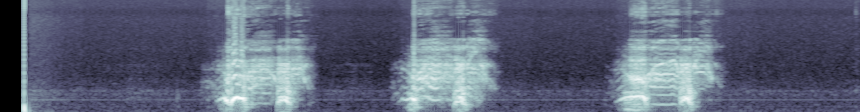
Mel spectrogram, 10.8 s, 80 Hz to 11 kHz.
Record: {
  "three_cough_length": "10.8 s",
  "three_cough_amplitude": 28941,
  "three_cough_signal_mean_std_ratio": 0.36,
  "survey_phase": "beta (2021-08-13 to 2022-03-07)",
  "age": "45-64",
  "gender": "Male",
  "wearing_mask": "No",
  "symptom_cough_any": true,
  "symptom_shortness_of_breath": true,
  "symptom_fatigue": true,
  "symptom_onset": "13 days",
  "smoker_status": "Never smoked",
  "respiratory_condition_asthma": false,
  "respiratory_condition_other": false,
  "recruitment_source": "REACT",
  "submission_delay": "2 days",
  "covid_test_result": "Negative",
  "covid_test_method": "RT-qPCR",
  "influenza_a_test_result": "Negative",
  "influenza_b_test_result": "Negative"
}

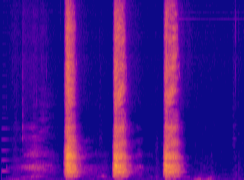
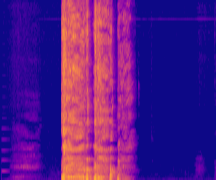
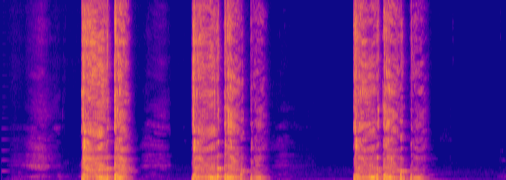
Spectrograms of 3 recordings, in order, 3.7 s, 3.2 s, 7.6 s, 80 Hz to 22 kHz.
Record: {
  "exhalation_length": "3.7 s",
  "exhalation_amplitude": 18855,
  "exhalation_signal_mean_std_ratio": 0.32,
  "cough_length": "3.2 s",
  "cough_amplitude": 32104,
  "cough_signal_mean_std_ratio": 0.38,
  "three_cough_length": "7.6 s",
  "three_cough_amplitude": 32768,
  "three_cough_signal_mean_std_ratio": 0.44,
  "survey_phase": "beta (2021-08-13 to 2022-03-07)",
  "age": "18-44",
  "gender": "Female",
  "wearing_mask": "No",
  "symptom_cough_any": true,
  "symptom_runny_or_blocked_nose": true,
  "symptom_onset": "7 days",
  "smoker_status": "Ex-smoker",
  "respiratory_condition_asthma": true,
  "respiratory_condition_other": false,
  "recruitment_source": "REACT",
  "submission_delay": "1 day",
  "covid_test_result": "Negative",
  "covid_test_method": "RT-qPCR",
  "influenza_a_test_result": "Negative",
  "influenza_b_test_result": "Negative"
}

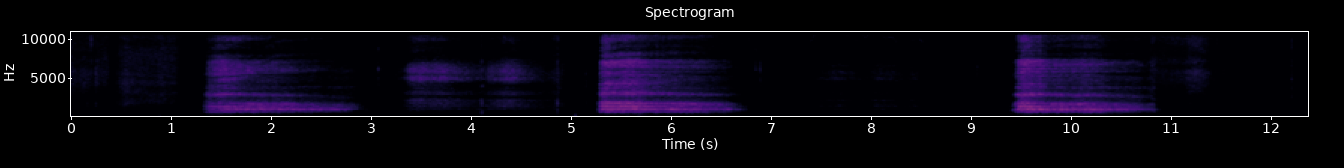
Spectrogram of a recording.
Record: {
  "exhalation_length": "12.4 s",
  "exhalation_amplitude": 877,
  "exhalation_signal_mean_std_ratio": 0.51,
  "survey_phase": "alpha (2021-03-01 to 2021-08-12)",
  "age": "65+",
  "gender": "Male",
  "wearing_mask": "No",
  "symptom_none": true,
  "smoker_status": "Never smoked",
  "respiratory_condition_asthma": false,
  "respiratory_condition_other": false,
  "recruitment_source": "REACT",
  "submission_delay": "3 days",
  "covid_test_result": "Negative",
  "covid_test_method": "RT-qPCR"
}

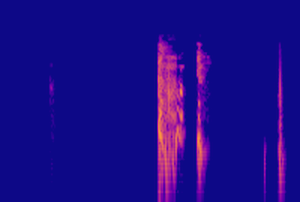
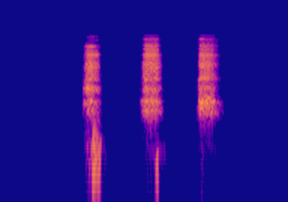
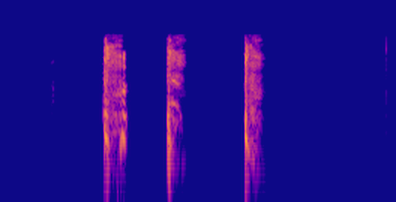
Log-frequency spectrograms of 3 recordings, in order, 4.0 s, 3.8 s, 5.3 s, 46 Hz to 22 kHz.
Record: {
  "cough_length": "4.0 s",
  "cough_amplitude": 28645,
  "cough_signal_mean_std_ratio": 0.22,
  "exhalation_length": "3.8 s",
  "exhalation_amplitude": 31530,
  "exhalation_signal_mean_std_ratio": 0.33,
  "three_cough_length": "5.3 s",
  "three_cough_amplitude": 32052,
  "three_cough_signal_mean_std_ratio": 0.23,
  "survey_phase": "alpha (2021-03-01 to 2021-08-12)",
  "age": "18-44",
  "gender": "Female",
  "wearing_mask": "Yes",
  "symptom_none": true,
  "smoker_status": "Ex-smoker",
  "respiratory_condition_asthma": false,
  "respiratory_condition_other": false,
  "recruitment_source": "Test and Trace",
  "submission_delay": "1 day",
  "covid_test_result": "Positive",
  "covid_test_method": "RT-qPCR",
  "covid_ct_value": 12.3,
  "covid_ct_gene": "N gene",
  "covid_ct_mean": 12.3,
  "covid_viral_load": "93000000 copies/ml",
  "covid_viral_load_category": "High viral load (>1M copies/ml)"
}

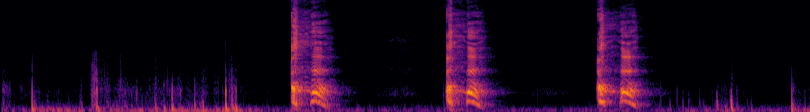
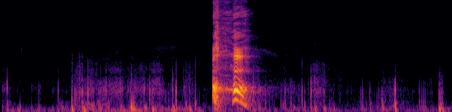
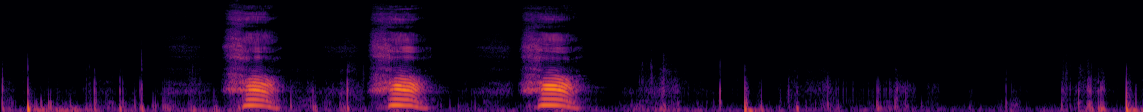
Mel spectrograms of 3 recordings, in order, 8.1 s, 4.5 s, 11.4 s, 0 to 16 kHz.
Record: {
  "three_cough_length": "8.1 s",
  "three_cough_amplitude": 8041,
  "three_cough_signal_mean_std_ratio": 0.33,
  "cough_length": "4.5 s",
  "cough_amplitude": 20864,
  "cough_signal_mean_std_ratio": 0.23,
  "exhalation_length": "11.4 s",
  "exhalation_amplitude": 4324,
  "exhalation_signal_mean_std_ratio": 0.33,
  "survey_phase": "beta (2021-08-13 to 2022-03-07)",
  "age": "65+",
  "gender": "Male",
  "wearing_mask": "No",
  "symptom_none": true,
  "smoker_status": "Ex-smoker",
  "respiratory_condition_asthma": false,
  "respiratory_condition_other": false,
  "recruitment_source": "REACT",
  "submission_delay": "2 days",
  "covid_test_result": "Negative",
  "covid_test_method": "RT-qPCR",
  "influenza_a_test_result": "Negative",
  "influenza_b_test_result": "Negative"
}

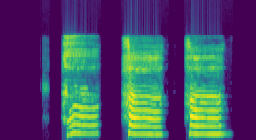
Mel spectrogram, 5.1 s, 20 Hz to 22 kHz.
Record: {
  "exhalation_length": "5.1 s",
  "exhalation_amplitude": 21068,
  "exhalation_signal_mean_std_ratio": 0.53,
  "survey_phase": "beta (2021-08-13 to 2022-03-07)",
  "age": "45-64",
  "gender": "Female",
  "wearing_mask": "No",
  "symptom_new_continuous_cough": true,
  "symptom_onset": "4 days",
  "smoker_status": "Never smoked",
  "respiratory_condition_asthma": false,
  "respiratory_condition_other": false,
  "recruitment_source": "Test and Trace",
  "submission_delay": "2 days",
  "covid_test_result": "Negative",
  "covid_test_method": "RT-qPCR"
}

